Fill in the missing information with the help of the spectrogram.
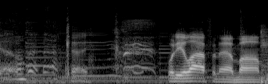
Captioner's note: laughter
